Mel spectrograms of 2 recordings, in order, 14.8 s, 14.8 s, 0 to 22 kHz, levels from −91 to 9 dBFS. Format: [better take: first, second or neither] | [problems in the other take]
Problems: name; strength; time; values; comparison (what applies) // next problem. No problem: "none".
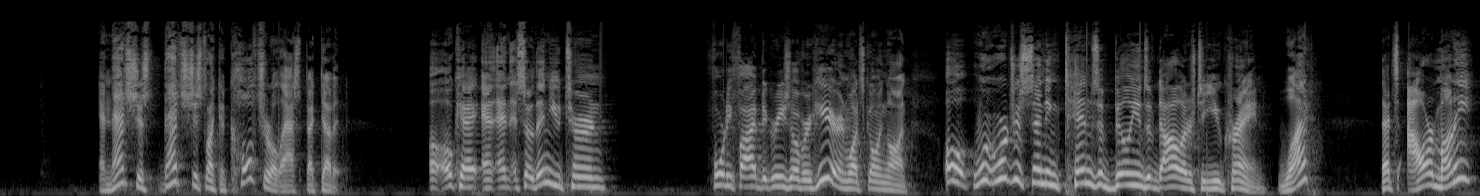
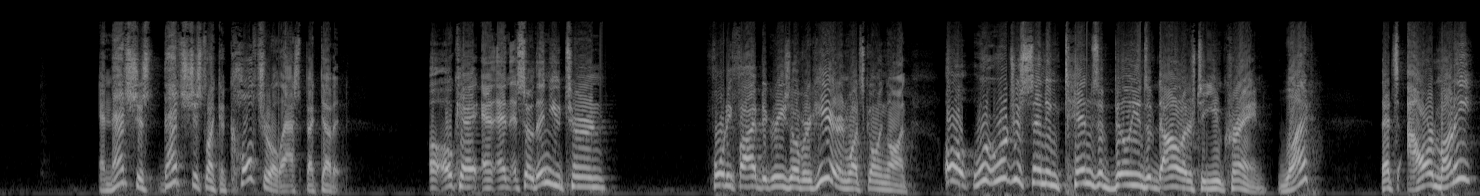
first | distortion; slight; 8% of the sound clipped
